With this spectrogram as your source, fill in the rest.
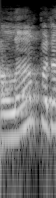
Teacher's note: a lâmpada teve a antepenúltima sílaba forte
